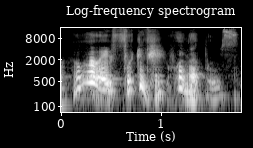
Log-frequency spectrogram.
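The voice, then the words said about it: Poor growling Gollum impression. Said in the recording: “my growl. I could do my Gollum roar ... That was a horrible impersonation, ... I can't do Gollum on cue”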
